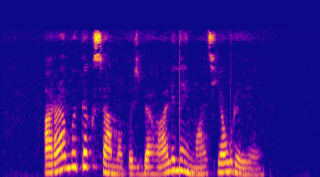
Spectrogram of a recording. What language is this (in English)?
Belarusian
